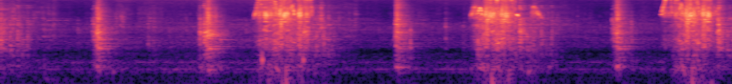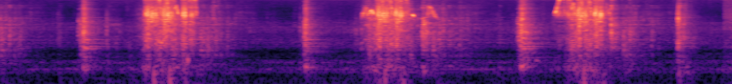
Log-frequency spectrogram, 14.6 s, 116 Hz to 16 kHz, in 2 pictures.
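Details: 2006 Honda Rancher 350 ES ATV, pull-start attempts: rough bursts about every two seconds, the engine spins over but never catches. A spark test with the plug grounded on the engine showed good spark.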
